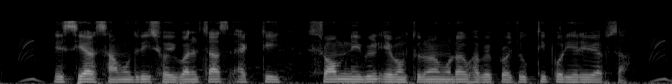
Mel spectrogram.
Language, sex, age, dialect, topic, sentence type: Bengali, male, 18-24, Standard Colloquial, agriculture, statement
